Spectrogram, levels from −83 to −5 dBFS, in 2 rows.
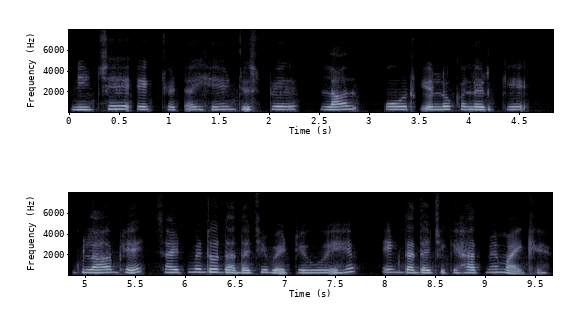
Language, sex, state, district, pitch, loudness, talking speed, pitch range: Hindi, female, Maharashtra, Pune, 270 Hz, -35 LUFS, 165 wpm, 260-280 Hz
